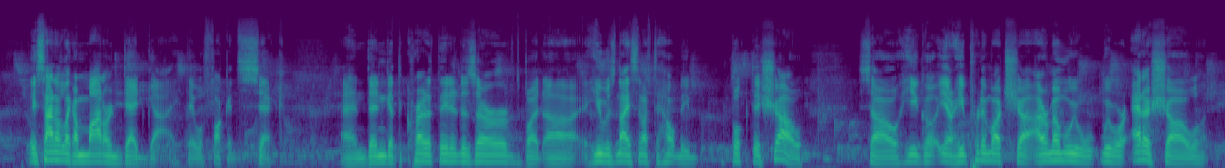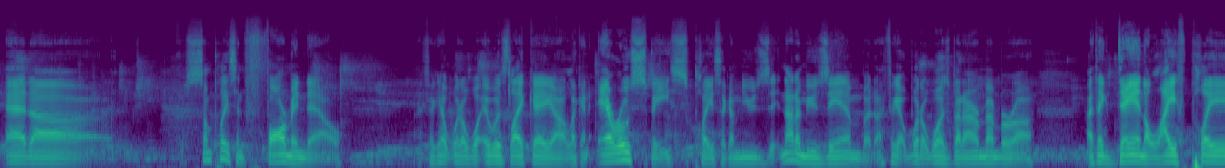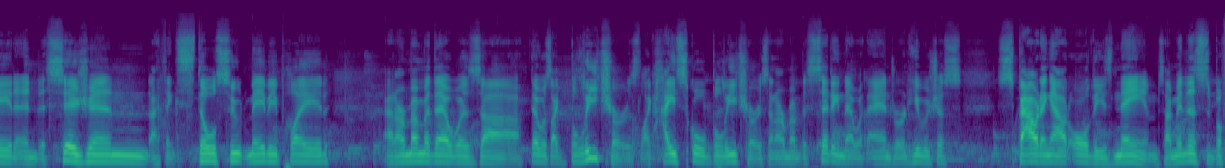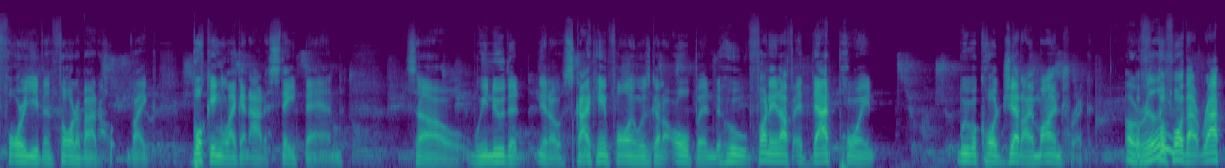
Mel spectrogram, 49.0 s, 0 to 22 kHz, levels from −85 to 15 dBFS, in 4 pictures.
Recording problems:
voice in the background; faint; throughout; 25 dB below the speech

